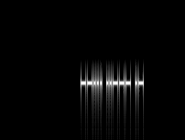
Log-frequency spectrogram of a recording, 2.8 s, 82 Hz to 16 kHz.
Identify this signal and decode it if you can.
Morse code, heard as a keyed tone, about 50 wpm, 700 Hz. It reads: 72A
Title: Common Cut Numbers - 3-Digit 50wpm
